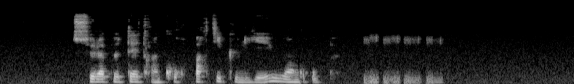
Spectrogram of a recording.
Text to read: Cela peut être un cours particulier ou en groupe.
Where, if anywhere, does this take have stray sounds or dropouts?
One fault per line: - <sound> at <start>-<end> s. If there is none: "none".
- laugh at 3.6-4.4 s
